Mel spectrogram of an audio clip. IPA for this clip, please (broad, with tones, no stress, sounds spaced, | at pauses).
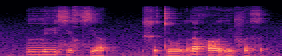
lː iː˥ sʲ u˦˨ x sʲ ʌ˩ | ʃ ʊ˩ t uː˩ r ʌ˥ h ɔ˨˥ r i˩ f ə˩ x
